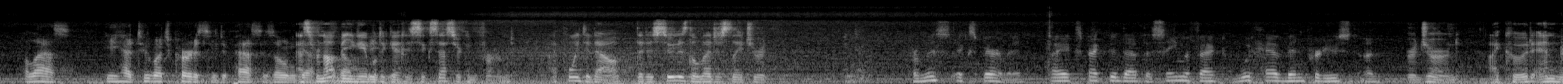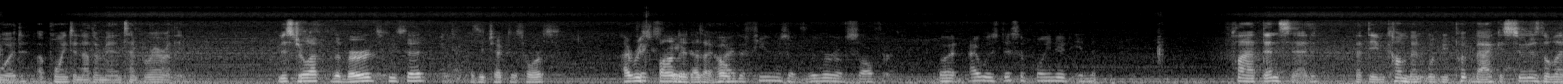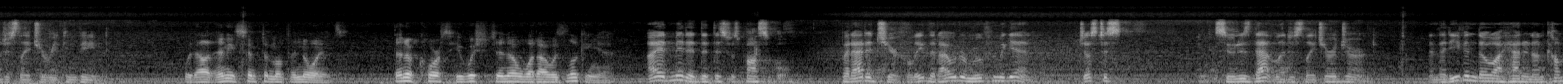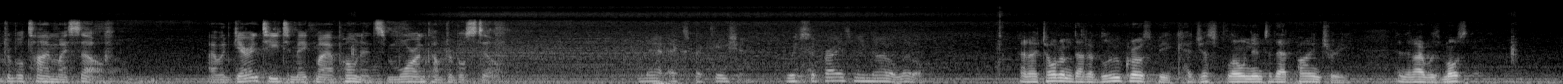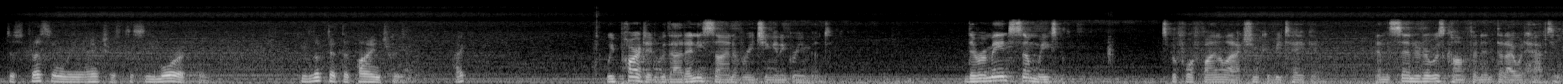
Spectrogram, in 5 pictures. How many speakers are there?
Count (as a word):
three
